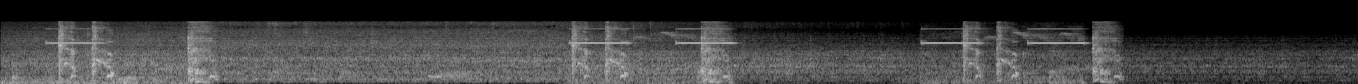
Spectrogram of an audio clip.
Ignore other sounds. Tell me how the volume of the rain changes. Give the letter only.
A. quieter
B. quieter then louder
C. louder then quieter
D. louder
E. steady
A.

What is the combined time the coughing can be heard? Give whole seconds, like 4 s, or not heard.
5 s.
